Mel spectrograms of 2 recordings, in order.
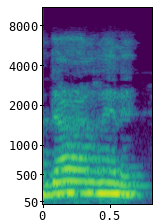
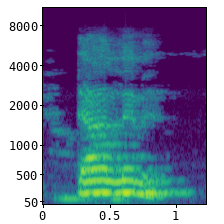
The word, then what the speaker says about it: Don Lemon: No, it's Don Lennon. Don Lemon. Lemon? Yeah, I guess it's Lemon. Lemon. From CNN, this reporter right here. Yeah, Don Lemon. Oh. That's how they spell it. L-E-M-O-N.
